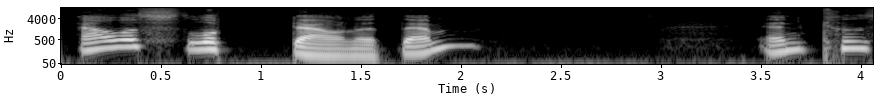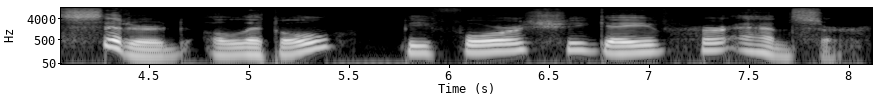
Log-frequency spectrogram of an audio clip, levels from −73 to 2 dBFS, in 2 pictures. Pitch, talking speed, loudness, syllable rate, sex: 165 Hz, 105 wpm, -19 LUFS, 4.0 syllables/s, male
